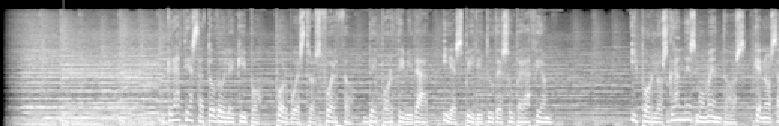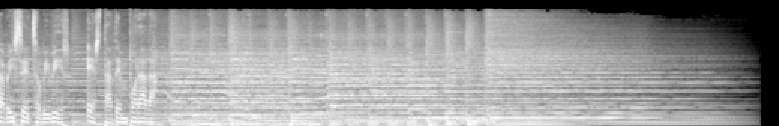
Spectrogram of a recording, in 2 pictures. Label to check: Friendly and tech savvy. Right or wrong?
Wrong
